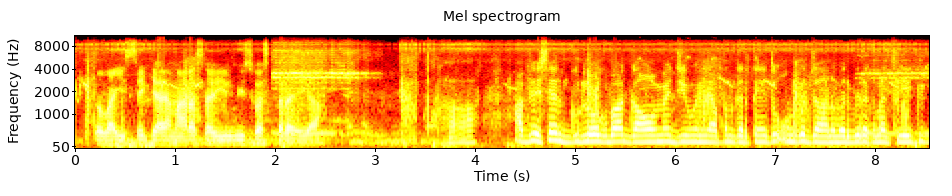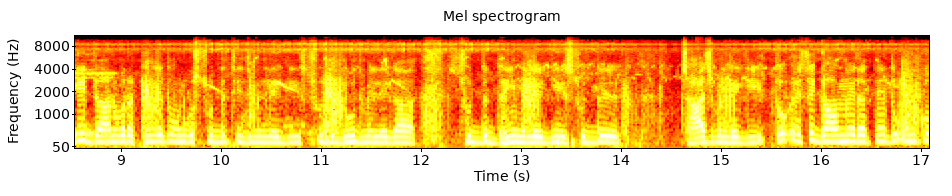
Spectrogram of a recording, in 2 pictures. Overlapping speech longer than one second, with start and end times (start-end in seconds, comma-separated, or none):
none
